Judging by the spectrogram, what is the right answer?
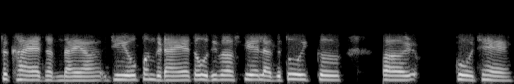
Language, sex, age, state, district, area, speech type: Punjabi, female, 30-45, Punjab, Kapurthala, urban, conversation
